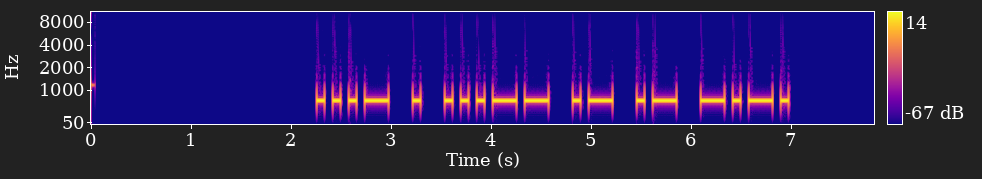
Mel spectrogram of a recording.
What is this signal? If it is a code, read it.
Morse code, heard as a keyed tone, about 15 wpm, 700 Hz. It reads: VE3AAC
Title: DXCC-100 Call Signs - 6 Characters - Repeated 3x - 15wpm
